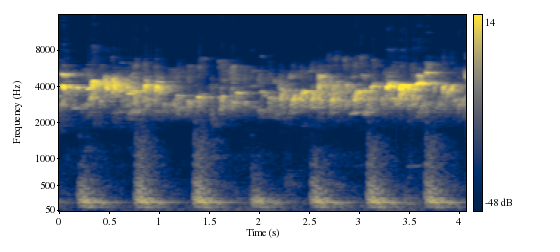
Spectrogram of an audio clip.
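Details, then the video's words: European goldfinch chicks giving a dense, continuous high chorus of thin, buzzy, wavering chirps, while soft low thumps repeat steadily about every 0.6 seconds underneath. "صوت فراخ طائر الحسون"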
